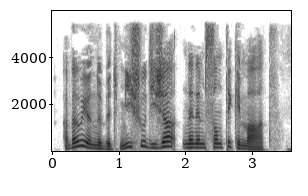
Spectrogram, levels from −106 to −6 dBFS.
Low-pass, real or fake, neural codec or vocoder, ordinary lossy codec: 5.4 kHz; real; none; MP3, 48 kbps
